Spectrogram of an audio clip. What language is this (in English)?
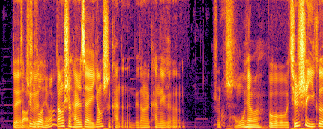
Chinese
